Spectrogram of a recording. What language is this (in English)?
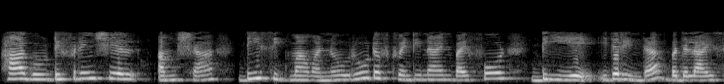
Kannada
